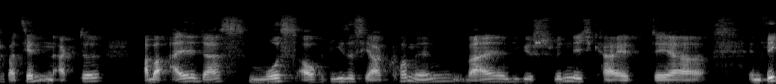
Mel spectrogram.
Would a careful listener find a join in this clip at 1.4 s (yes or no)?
no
